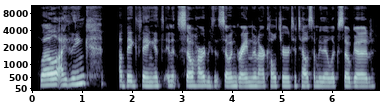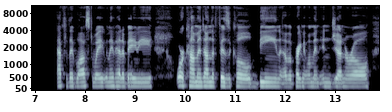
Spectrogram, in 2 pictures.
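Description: A plain, everyday voice speaks with an American accent at a moderate pace and fairly even intonation. The recording is very clean, with a silent background. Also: woman, fairly low pitch for a woman. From southern Minnesota. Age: 30s. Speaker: event curator and mother. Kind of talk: casual interview.

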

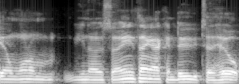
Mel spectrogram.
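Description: Speaking with a Southern US accent, a man talks at a fairly quick pace and a fairly low pitch. The recording is very clean, with a silent background. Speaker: reaction YouTuber. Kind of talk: casual interview conversation. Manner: laid back.

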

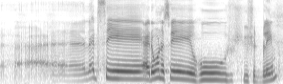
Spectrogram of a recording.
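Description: The speaker talks at a very slow pace with a Malaysian accent. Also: man. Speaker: stand-up comedian. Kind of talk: casual chat.

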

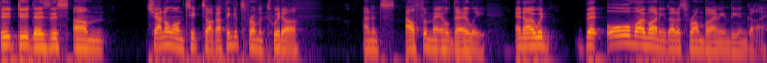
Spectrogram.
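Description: A man speaks at a moderate pace in an Australian accent, his pitch medium and his intonation lively. The recording is very clean, with a silent background. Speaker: podcast guest. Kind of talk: casual chat.

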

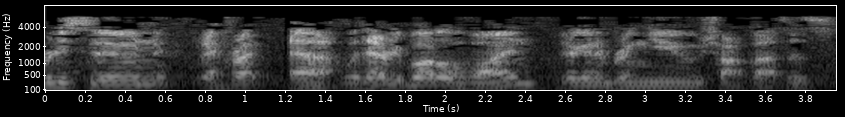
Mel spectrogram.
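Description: A man at a fairly quick pace, fairly even in intonation, amid noticeable background noise. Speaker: podcast co-host. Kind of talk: casual banter.

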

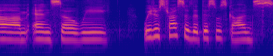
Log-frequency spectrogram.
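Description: This very clean recording, with a silent background and a dry, close sound with no echo, carries a normal speaking voice with ordinary pitch variation. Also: woman. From New England, US. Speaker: missionary and mission trainer. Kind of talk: interview.

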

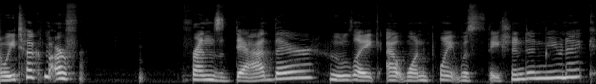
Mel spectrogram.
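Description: At a fairly slow pace, a woman with a fairly high pitch speaks in very wide pitch swings. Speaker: podcast guest. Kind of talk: casual chat.

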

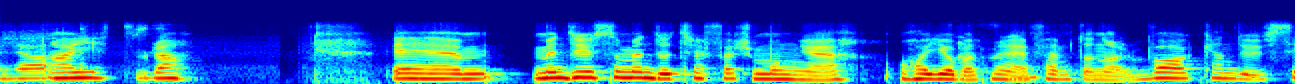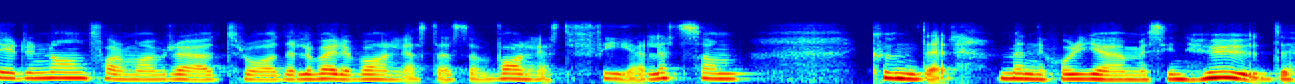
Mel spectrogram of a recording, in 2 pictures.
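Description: A woman with an ordinary speaking voice talks at a moderate pace, with medium pitch and fairly even intonation. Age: 30s. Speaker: wedding podcast co-host. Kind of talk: casual chat.

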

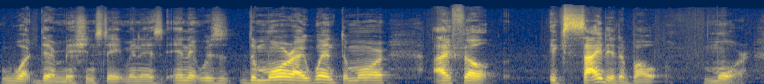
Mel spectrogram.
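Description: Fairly slow and with fairly even intonation, a man talks in an American accent at a medium pitch. He has an unremarkable speaking voice. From Boston, Massachusetts (Roxbury, Jamaica Plain, Brockton). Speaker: addiction recovery coordinator. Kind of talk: casual interview. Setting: studio.

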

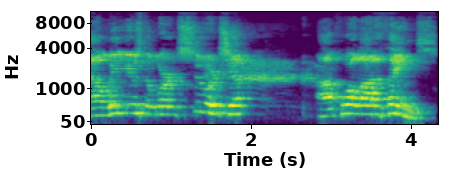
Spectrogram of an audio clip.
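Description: Audible room echo surrounds a man's raised, projected voice, high in pitch and delivered at a very slow pace. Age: 50s. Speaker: pastor. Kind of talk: sermon.

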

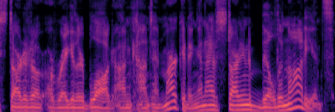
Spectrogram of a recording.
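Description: A man speaks at a fairly quick pace in an ordinary speaking voice, with lively intonation. The recording is very clean, with a silent background. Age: 40s. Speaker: entrepreneur and author. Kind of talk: interview conversation.

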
